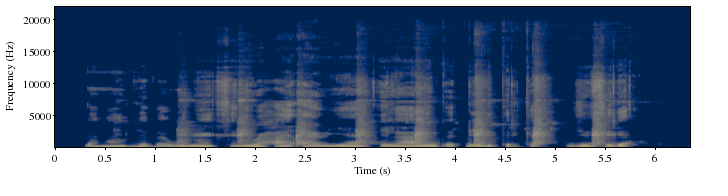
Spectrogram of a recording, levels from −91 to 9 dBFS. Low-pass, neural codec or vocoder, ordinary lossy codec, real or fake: 19.8 kHz; none; none; real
